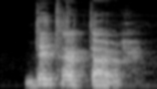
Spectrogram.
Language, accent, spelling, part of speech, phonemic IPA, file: French, Canada, détracteur, noun, /de.tʁak.tœʁ/, LL-Q150 (fra)-détracteur.wav
- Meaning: critic, detractor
